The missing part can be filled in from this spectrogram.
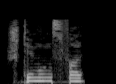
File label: "stimmungsvoll", German; adjectives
